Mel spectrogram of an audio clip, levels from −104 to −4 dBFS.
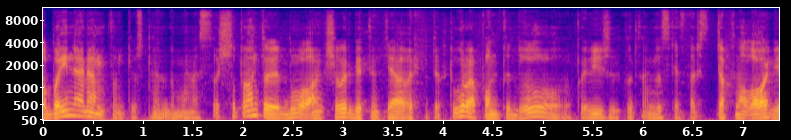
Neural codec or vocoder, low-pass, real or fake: codec, 44.1 kHz, 1.7 kbps, Pupu-Codec; 10.8 kHz; fake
